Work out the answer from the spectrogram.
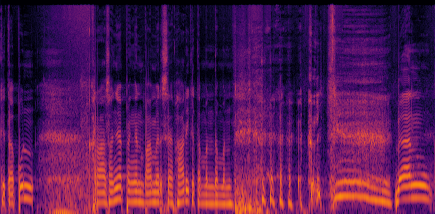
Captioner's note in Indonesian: tertawa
